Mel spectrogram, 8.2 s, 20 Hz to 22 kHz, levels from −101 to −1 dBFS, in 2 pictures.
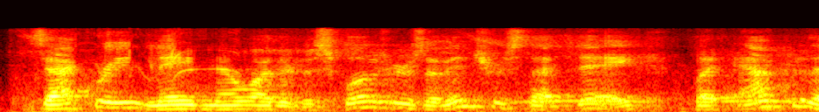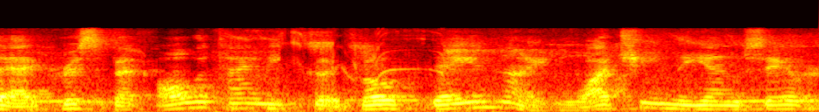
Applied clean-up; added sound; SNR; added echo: neural separator model SepFormer DNS4.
